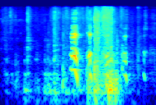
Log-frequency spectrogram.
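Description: English springer spaniel ripping and chewing at a cardboard box, with repeated crackling tears of cardboard. There is a brief high-pitched vocal sound about a second in, at the loudest moment.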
